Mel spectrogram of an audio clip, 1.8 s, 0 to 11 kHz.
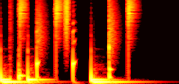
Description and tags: weird 2 break166
Another loop at 166BPM, glitchy, minimal, weird, useless.
166bpm, loop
